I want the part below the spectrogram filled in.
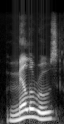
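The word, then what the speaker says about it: Mello-Roos: Melus rhymes with yellow juice.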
